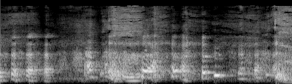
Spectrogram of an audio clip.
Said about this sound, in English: Oh, Jesus. Oh. You okay? Yeah, that was a hard cough.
